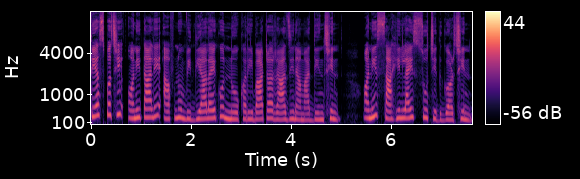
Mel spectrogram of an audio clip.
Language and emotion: Nepali, neutral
